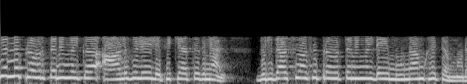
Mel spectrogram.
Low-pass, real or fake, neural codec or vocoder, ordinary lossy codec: 3.6 kHz; real; none; AAC, 32 kbps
